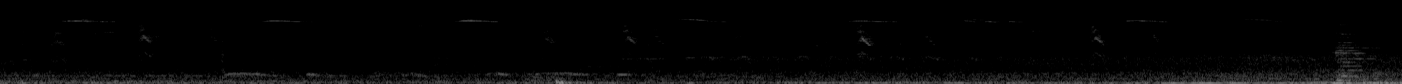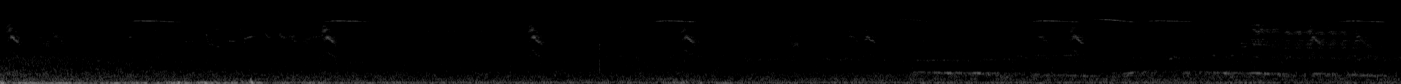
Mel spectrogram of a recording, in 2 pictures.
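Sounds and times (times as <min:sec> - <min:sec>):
faint low hum: 0:00.0 - 0:28.0
birds chirping: 0:12.4 - 0:28.0.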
